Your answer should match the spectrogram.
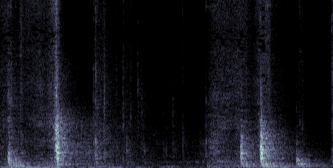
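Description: Large kitchen knife cutting through the tough husk of a palm fruit on a wooden board. There is one loud cut about half a second in, quieter scraping, then two quick cuts near the end.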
